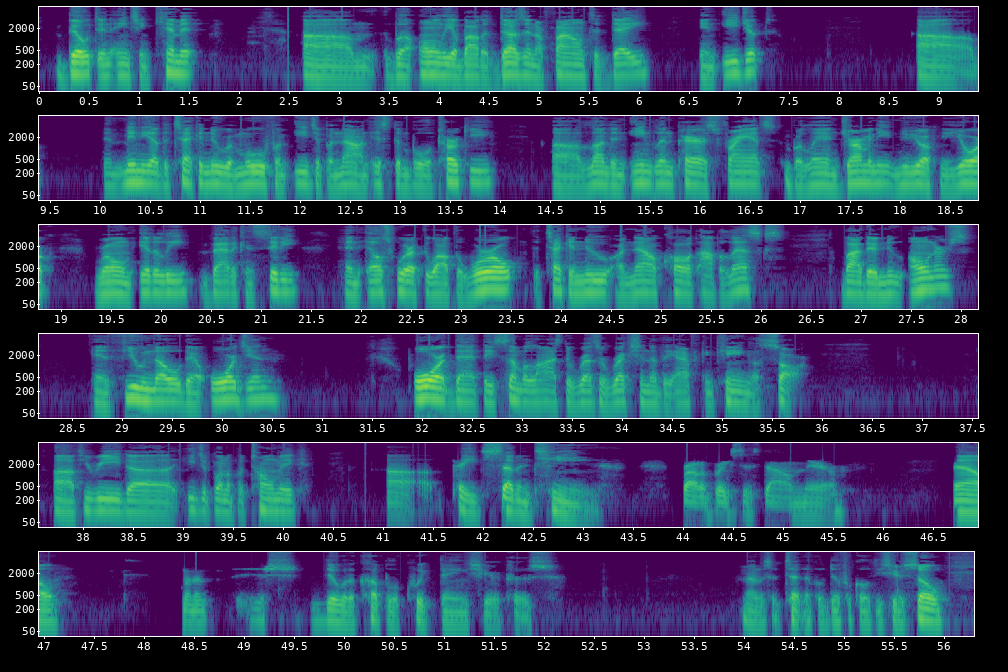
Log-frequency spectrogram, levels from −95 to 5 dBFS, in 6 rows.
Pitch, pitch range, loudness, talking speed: 105 Hz, 95-115 Hz, -26 LUFS, 120 wpm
